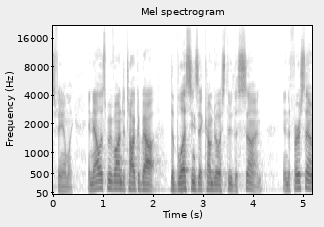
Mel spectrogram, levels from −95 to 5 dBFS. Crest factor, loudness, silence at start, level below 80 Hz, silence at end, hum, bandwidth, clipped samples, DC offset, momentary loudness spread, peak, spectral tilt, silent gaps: 20 dB; -44 LUFS; 0 s; -84 dBFS; 0 s; none; over 20 kHz; under 0.1%; under 0.1%; 12 LU; -24 dBFS; -4.5 dB/octave; none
